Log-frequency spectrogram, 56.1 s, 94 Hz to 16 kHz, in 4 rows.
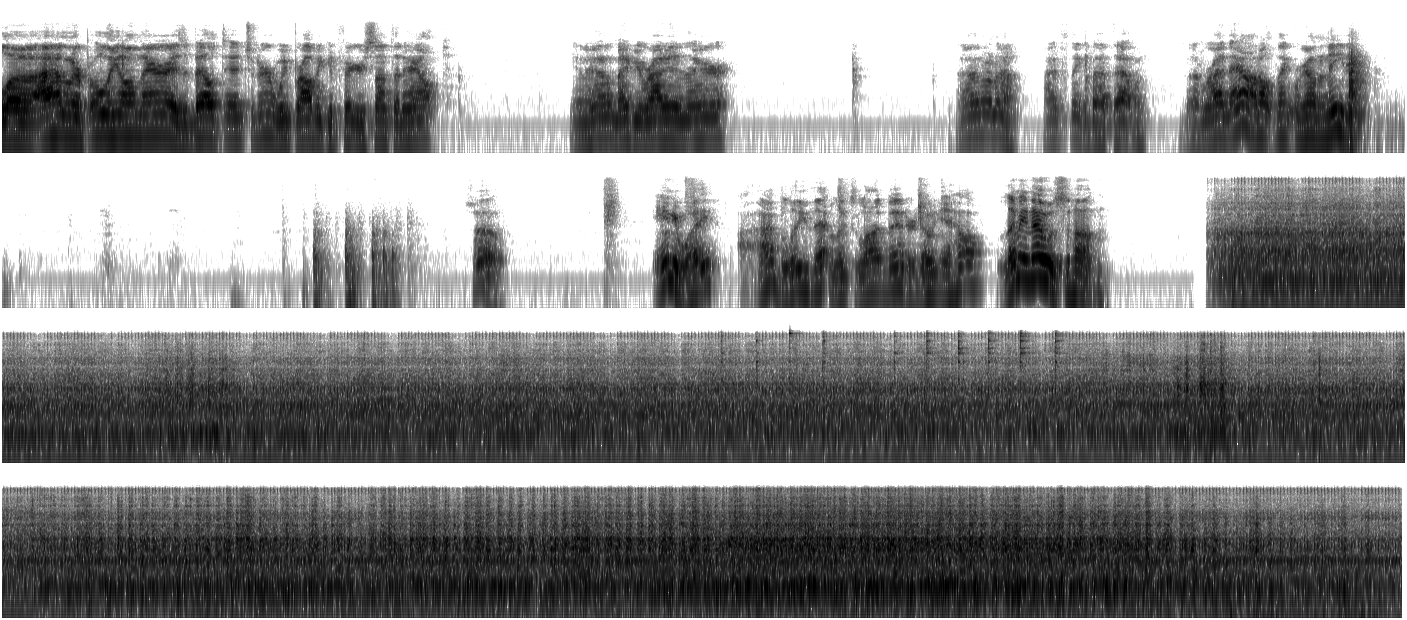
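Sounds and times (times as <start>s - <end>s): drill press motor humming: 26.1s - 56.0s.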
